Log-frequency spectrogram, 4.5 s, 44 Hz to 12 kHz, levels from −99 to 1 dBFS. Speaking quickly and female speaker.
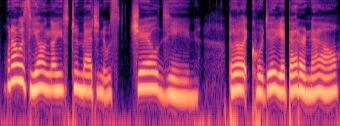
Yes: fast, 225 wpm; female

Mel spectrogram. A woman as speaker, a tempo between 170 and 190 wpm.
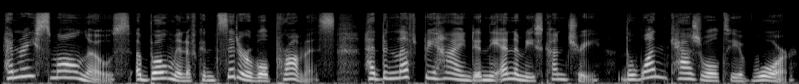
No: female; average, 150 wpm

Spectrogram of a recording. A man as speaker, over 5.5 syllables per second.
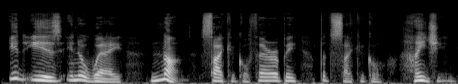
No: male; 5.2 syllables/s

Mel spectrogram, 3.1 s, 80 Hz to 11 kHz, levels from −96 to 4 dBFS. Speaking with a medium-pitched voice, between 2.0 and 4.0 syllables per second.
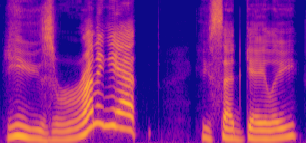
No: high, 210 Hz; 3.1 syllables/s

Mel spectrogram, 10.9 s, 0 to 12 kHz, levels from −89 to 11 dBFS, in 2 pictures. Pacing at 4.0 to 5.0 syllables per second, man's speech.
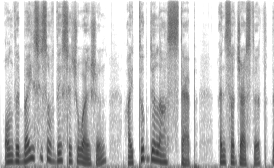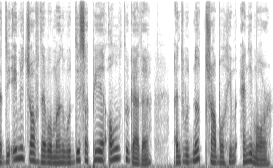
Yes: 4.8 syllables/s; male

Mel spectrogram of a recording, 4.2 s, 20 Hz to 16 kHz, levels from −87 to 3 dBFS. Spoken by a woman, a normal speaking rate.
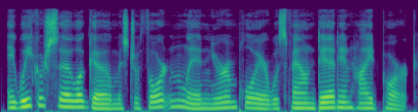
No: female; fast, 230 wpm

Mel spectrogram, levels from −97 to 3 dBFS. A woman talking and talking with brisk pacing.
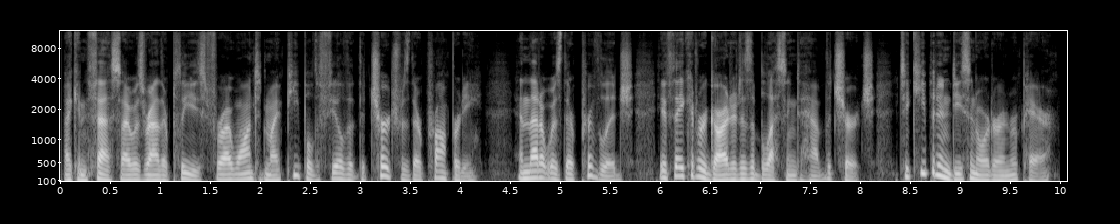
No: male; fast, 270 wpm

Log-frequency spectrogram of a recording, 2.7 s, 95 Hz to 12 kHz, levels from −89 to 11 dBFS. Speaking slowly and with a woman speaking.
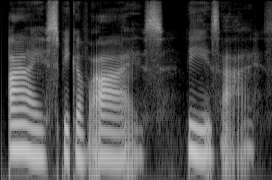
Yes: slow, 110 wpm; female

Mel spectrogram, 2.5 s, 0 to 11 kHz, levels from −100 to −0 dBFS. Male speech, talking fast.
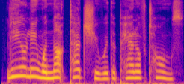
No: female; fast, 245 wpm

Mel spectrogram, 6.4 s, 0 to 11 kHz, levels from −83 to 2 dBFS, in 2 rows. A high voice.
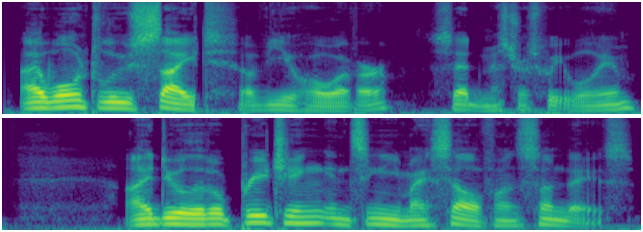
No: low, 105 Hz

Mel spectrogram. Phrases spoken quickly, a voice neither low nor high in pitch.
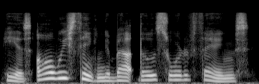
No: fast, 210 wpm; high, 195 Hz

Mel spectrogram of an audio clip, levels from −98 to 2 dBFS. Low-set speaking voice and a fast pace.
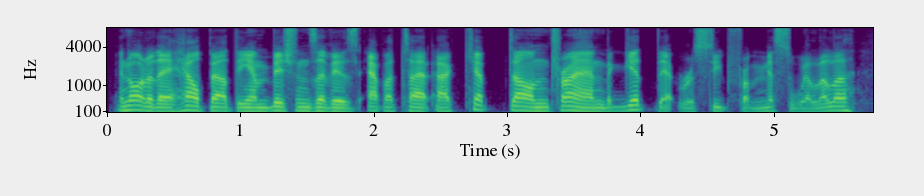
Yes: low, 130 Hz; fast, 220 wpm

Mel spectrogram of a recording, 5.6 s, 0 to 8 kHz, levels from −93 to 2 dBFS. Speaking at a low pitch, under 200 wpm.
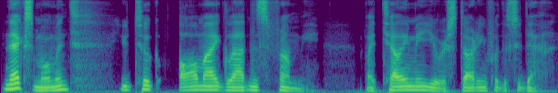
No: very low, 95 Hz; fast, 205 wpm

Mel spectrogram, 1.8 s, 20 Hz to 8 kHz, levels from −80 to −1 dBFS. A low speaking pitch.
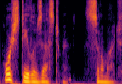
Yes: low, 115 Hz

